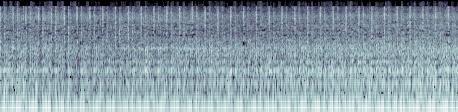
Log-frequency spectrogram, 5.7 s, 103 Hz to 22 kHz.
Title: engine knocking. injector 6th replacement did not help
